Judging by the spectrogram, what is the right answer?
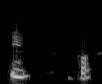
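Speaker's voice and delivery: ordinary talk, nothing marked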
